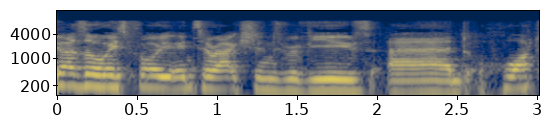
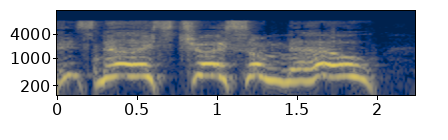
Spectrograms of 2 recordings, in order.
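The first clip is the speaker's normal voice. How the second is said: put-on old uncle character voice, pitched very high; 10 semitones higher than usual. In an improvised story, the heavy-smoking old uncle speaks to his niece, old uncle character voice. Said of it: "Said the old uncle".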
